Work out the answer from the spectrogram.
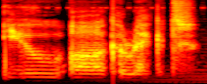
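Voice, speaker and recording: Crackling monotone machine-priest. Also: male voice, mid-range voice, soft background music, voice pushed up, full character voice. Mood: cold, irritated. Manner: formal, measured. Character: cold monotone male machine-priest, stiffly formal and irritated. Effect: crackling robotic vocal modulator.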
